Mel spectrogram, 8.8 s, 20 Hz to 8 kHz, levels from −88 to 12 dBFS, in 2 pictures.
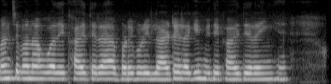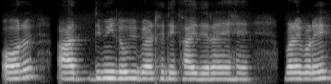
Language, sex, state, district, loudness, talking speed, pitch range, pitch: Hindi, female, Chhattisgarh, Sukma, -15 LUFS, 175 wpm, 210-225 Hz, 215 Hz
